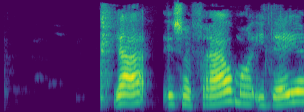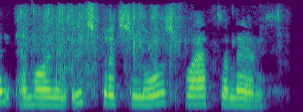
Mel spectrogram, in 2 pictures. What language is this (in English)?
Western Frisian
